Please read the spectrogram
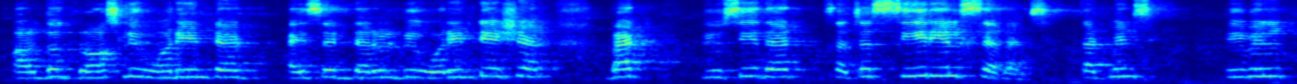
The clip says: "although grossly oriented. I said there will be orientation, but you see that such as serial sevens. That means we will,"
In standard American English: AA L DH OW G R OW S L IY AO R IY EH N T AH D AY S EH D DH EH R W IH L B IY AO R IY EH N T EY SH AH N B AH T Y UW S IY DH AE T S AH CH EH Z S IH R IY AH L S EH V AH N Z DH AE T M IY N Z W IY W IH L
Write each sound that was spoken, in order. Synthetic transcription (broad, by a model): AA L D OW G R OW S L IY AO R IY EH N T AH D AY S EH D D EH R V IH L B IY AO R IY EH N T EY SH AH N B AH T Y UW S IY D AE T S AH CH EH S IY R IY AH L S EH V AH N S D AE T M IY N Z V IY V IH L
